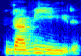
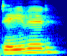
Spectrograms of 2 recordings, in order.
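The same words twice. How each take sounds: First: It is said with a French accent. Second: It is said with an English accent.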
